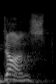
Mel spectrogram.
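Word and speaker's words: Duns: And if you pronounce his surname Dunce properly, you would find that it sounds just like our word dunce.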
